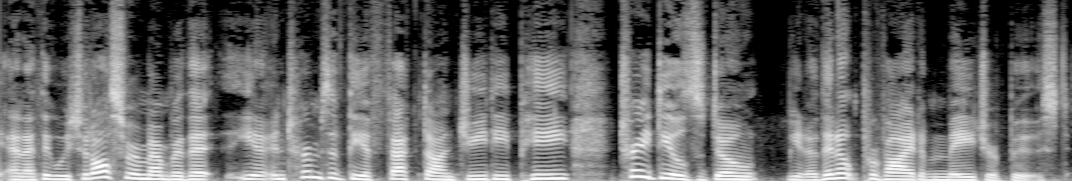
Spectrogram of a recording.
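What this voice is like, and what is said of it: British-influenced accent. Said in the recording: “Can you hear my accent, Tom? Yeah. I spent a lot of years there.”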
